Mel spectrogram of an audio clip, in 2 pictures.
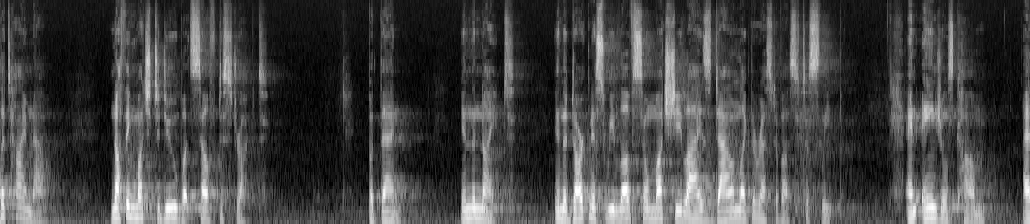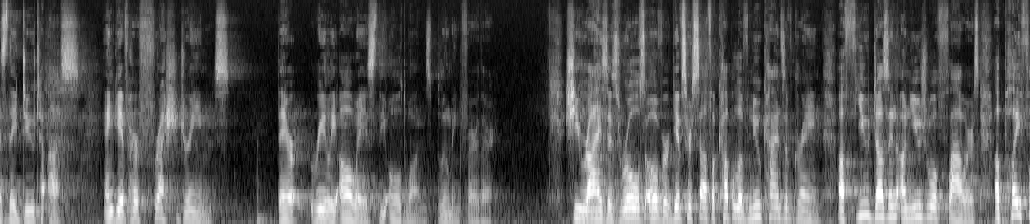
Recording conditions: large echoing room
